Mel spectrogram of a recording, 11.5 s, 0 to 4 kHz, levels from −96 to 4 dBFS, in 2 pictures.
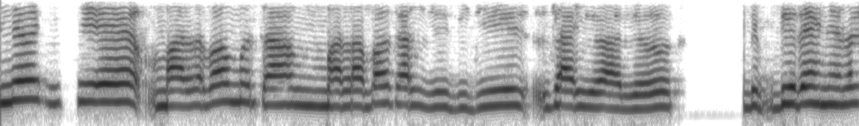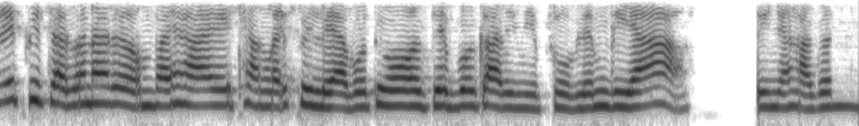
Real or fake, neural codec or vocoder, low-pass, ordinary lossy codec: fake; codec, 16 kHz, 16 kbps, FunCodec, trained on LibriTTS, 50 frames a second; 3.6 kHz; Opus, 64 kbps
